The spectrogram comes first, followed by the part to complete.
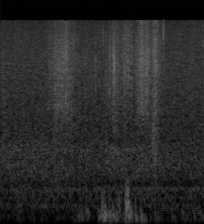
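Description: Honeybees buzzing around a hive, a steady faint hum, with a couple of short low bumps about a second in.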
